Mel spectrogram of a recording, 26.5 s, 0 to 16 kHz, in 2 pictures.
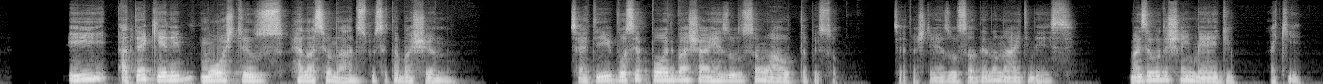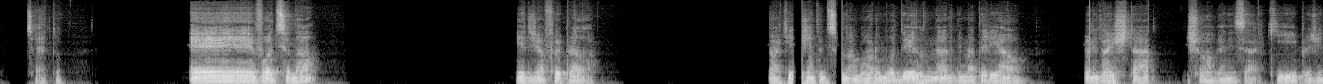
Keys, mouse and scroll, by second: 1.0-4.9 scroll down 1, 4.9-5.7 scroll up 1, 6.4 click, 8.2 click, 11.0 middle click, 16.7 click, 20.0 click, 21.9 scroll up 2, 22.4 scroll up 2, 24.0-24.3 scroll up 2, 25.5 click.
